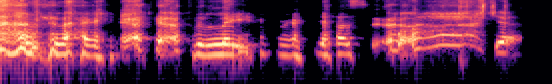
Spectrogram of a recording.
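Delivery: talking while laughing through the words.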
